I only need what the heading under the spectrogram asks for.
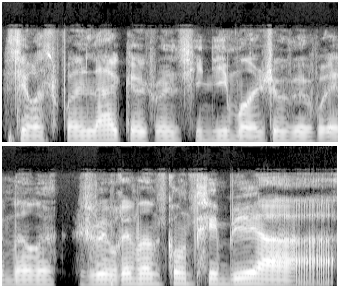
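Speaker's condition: Dystonia; congenital

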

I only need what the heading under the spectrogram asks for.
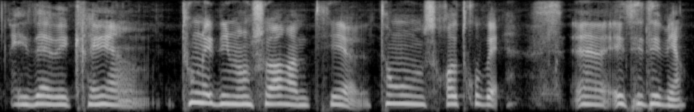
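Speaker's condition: Cerebral palsy; childhood speech

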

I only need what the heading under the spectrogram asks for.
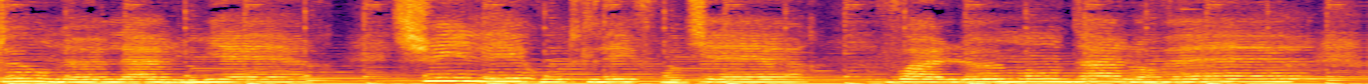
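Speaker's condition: No condition

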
